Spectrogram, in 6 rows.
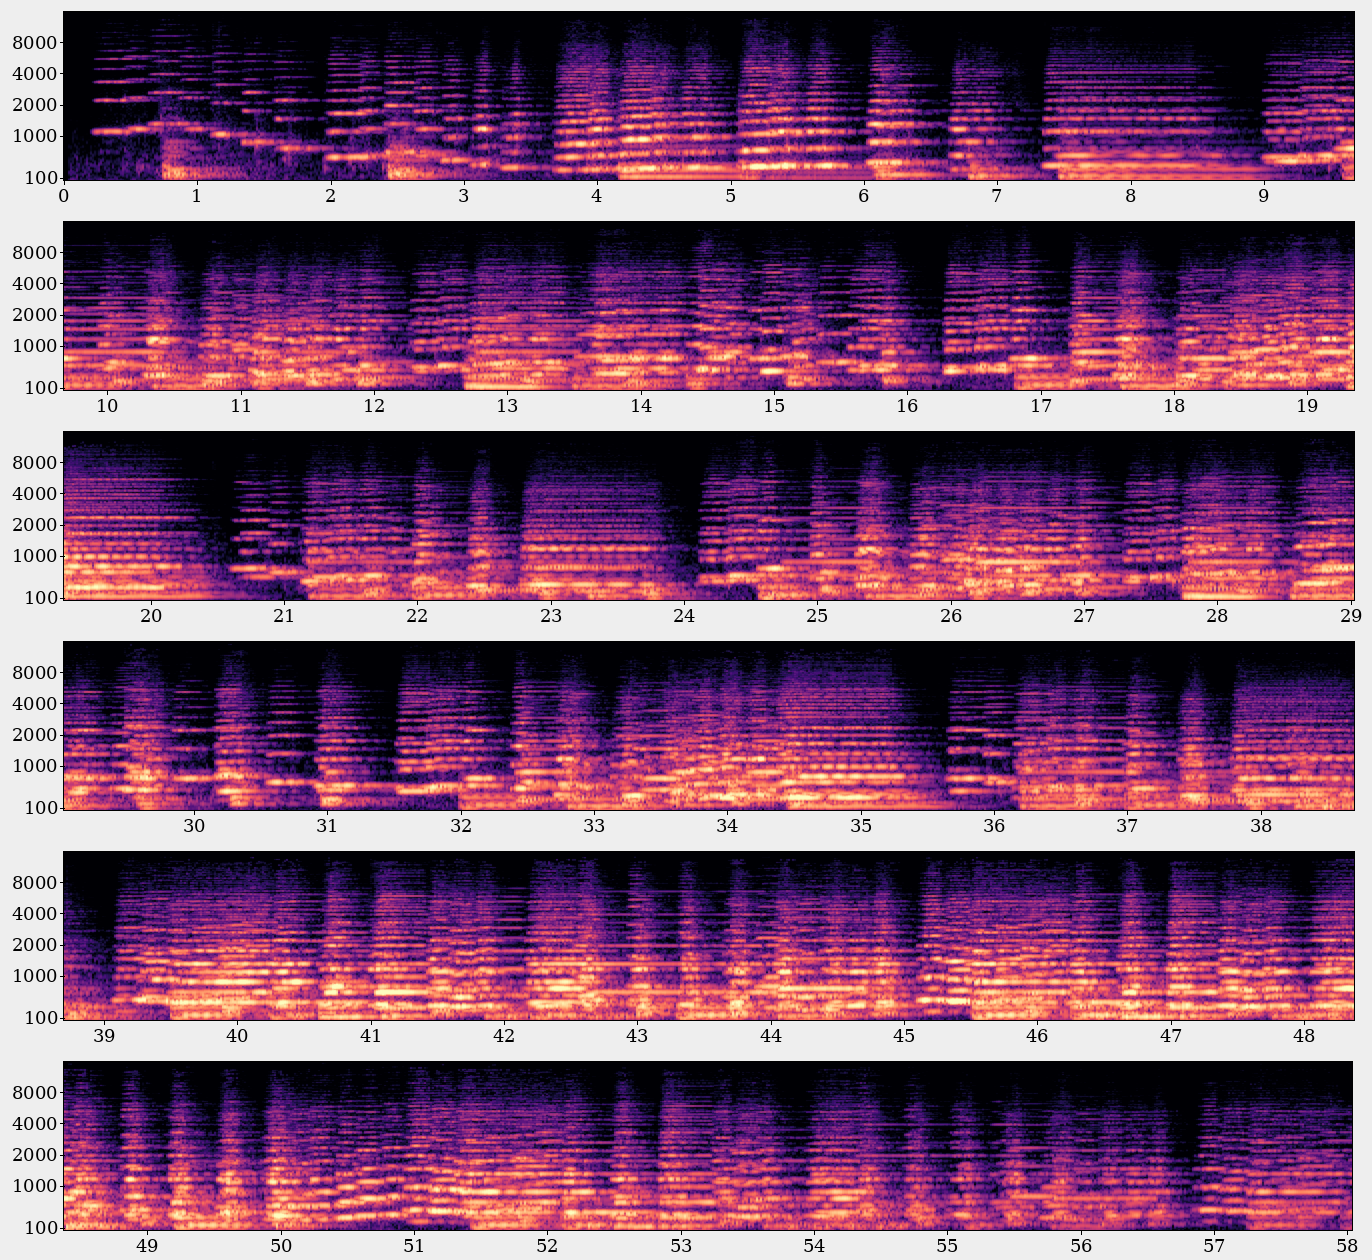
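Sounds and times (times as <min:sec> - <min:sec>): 
concert polka music: 0:00.0 - 0:58.0.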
